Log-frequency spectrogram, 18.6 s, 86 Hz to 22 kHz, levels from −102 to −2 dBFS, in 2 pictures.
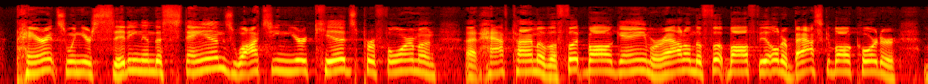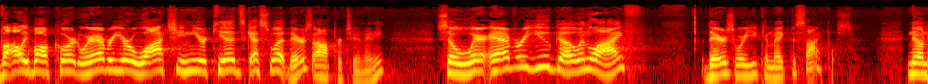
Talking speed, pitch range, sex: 170 wpm, 160-210 Hz, male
